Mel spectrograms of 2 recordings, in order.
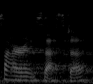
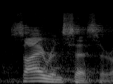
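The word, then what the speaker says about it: Cirencester: do you pronounce that it's siren cester siren cester okay um so I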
